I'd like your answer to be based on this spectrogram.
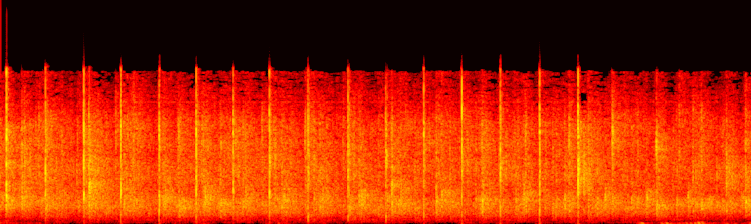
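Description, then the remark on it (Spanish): A crowd applauds for comics artist Cacho Mandrafina, many hands clapping in a dense, continuous patter with sharp individual claps standing out, sustained at an even loudness throughout with no talking over it. “Antes antes habíamos hablado de Cacho Mandrafina, que también un aplauso.”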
